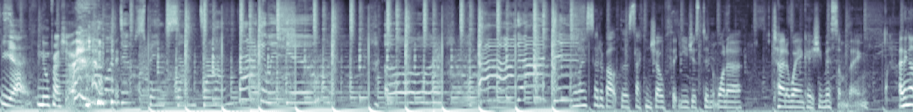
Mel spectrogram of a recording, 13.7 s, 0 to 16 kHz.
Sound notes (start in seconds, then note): 1.1 laughing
